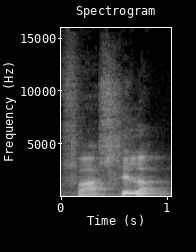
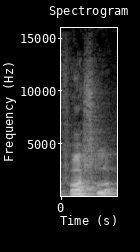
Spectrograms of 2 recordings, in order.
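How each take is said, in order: First: An 'i' vowel follows the s sound. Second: There is no vowel after the s sound. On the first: The speaker calls it right. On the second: The speaker calls it wrong.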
